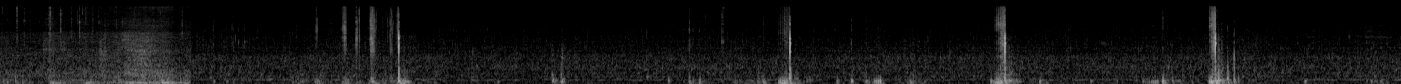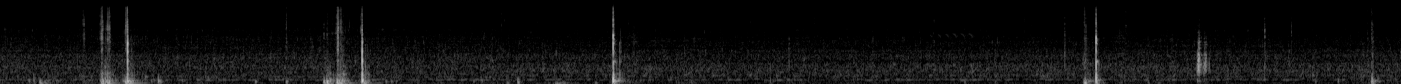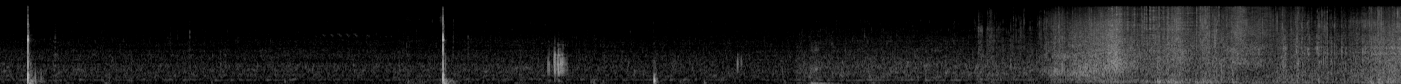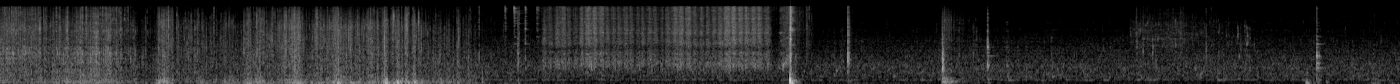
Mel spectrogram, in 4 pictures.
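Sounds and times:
plastic bag rustling: 0:37.8 - 0:50.2.

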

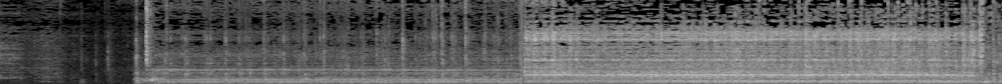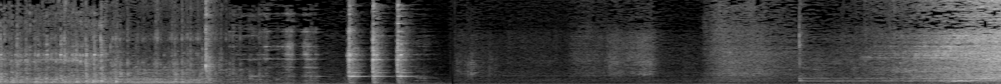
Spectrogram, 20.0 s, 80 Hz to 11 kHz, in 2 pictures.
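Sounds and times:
motor hum: 0:01.4 - 0:12.4
drill press boring steel: 0:01.4 - 0:12.5.

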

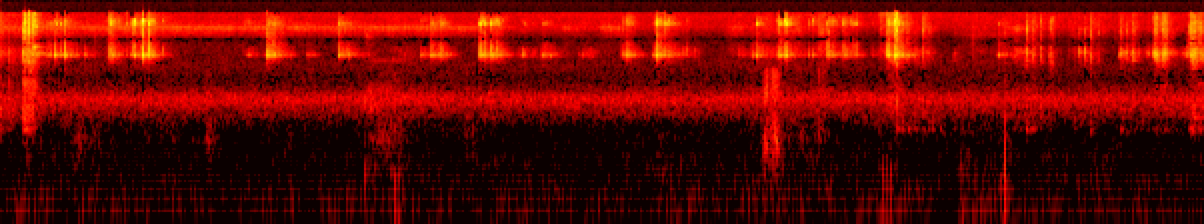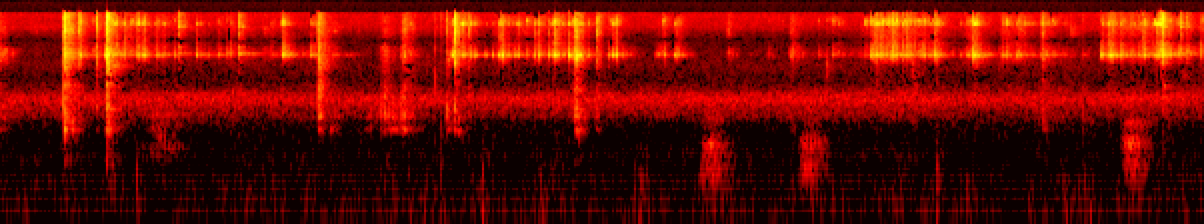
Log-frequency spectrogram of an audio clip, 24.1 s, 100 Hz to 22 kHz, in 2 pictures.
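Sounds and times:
cat toy chain jingling: 0:10.0 - 0:19.2, 0:20.0 - 0:24.0.

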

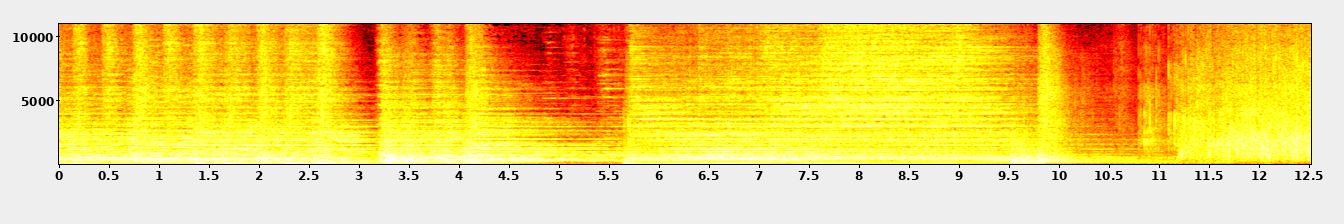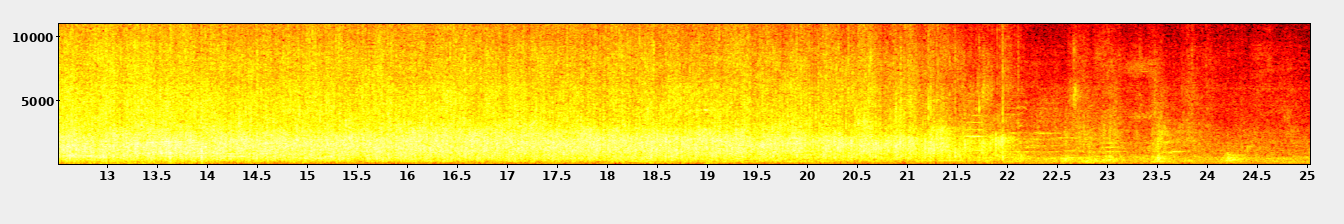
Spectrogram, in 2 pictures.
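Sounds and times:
folk ensemble final chord: 0:00.0 - 0:11.1
audience applause: 0:10.8 - 0:22.4.

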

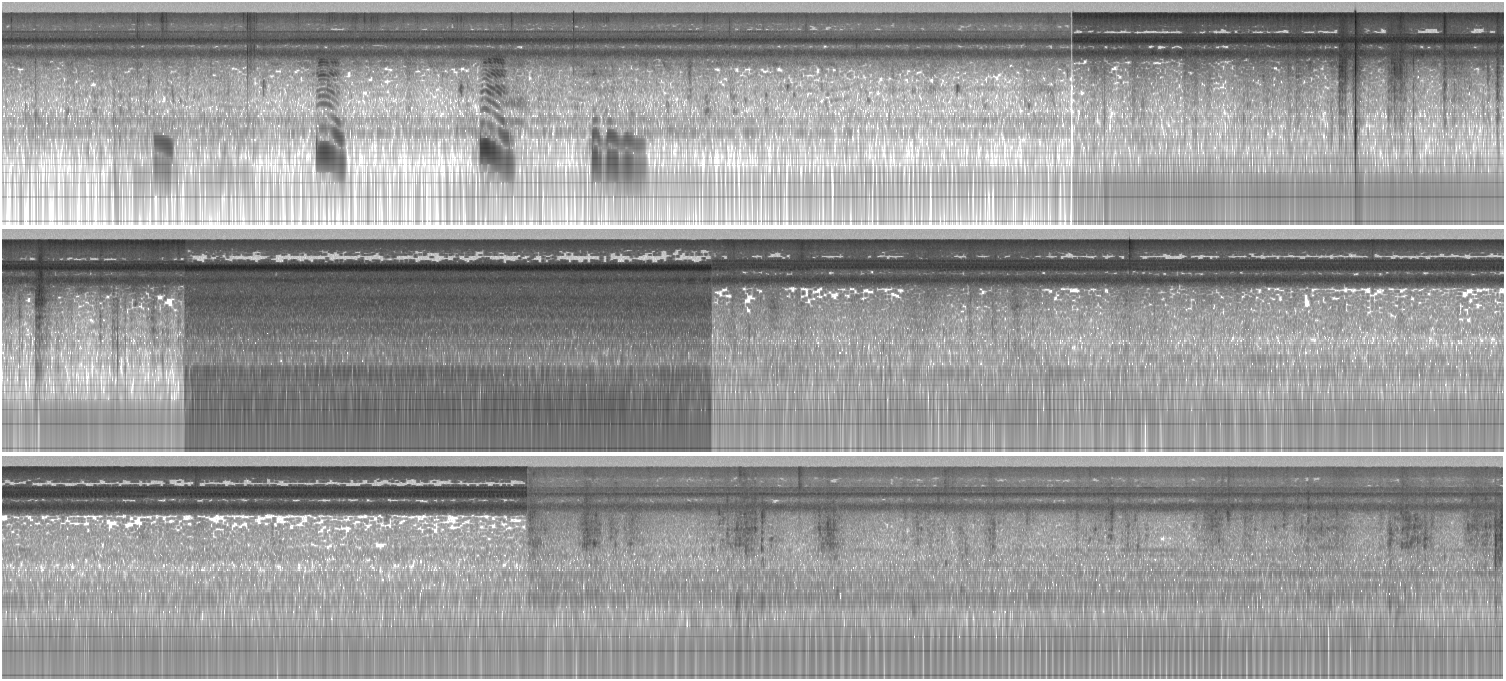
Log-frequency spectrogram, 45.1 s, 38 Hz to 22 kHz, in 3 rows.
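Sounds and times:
insects chirring: 0:10.7 - 0:28.0.

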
